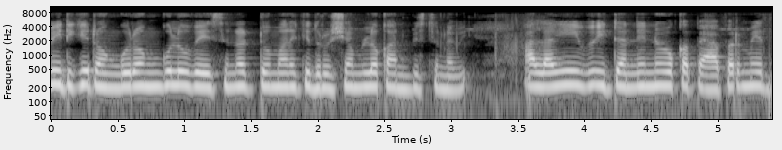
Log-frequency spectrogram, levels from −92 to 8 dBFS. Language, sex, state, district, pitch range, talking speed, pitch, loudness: Telugu, female, Andhra Pradesh, Krishna, 205-220 Hz, 145 wpm, 210 Hz, -13 LUFS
